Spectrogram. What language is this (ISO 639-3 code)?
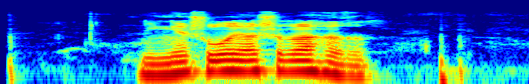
bak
